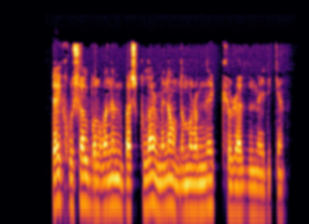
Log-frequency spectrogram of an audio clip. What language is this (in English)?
Uyghur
